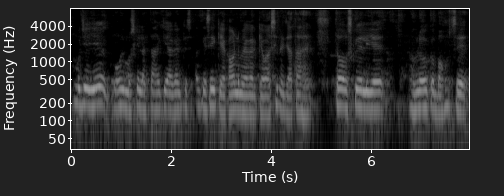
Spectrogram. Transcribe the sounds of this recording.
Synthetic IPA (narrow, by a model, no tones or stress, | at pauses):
mʊd͡ʒʱejebɐɦʊt̪mʊʃkɪlːɐɡ̚t̪aɦɛkiɐɡəɾɪskɪsikeɐkãːʊ̃ɳʈmẽɐɡəɾkjaʋaːsilɐɡd͡ʒaːt̪aɦɛt̪oʊskelie | ɦɐmloːɡkbɐɦʊt̪se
